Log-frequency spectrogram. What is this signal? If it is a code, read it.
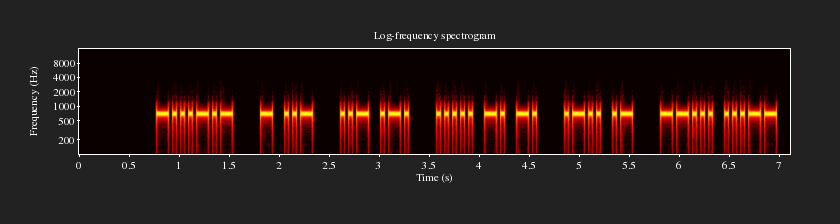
Morse code, heard as a keyed tone, about 32 wpm, 700 Hz. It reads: <BK> TU UR 5NN LA 73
